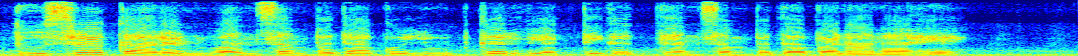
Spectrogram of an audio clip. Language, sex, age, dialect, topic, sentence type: Hindi, male, 25-30, Marwari Dhudhari, agriculture, statement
